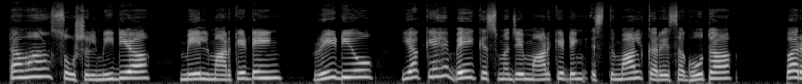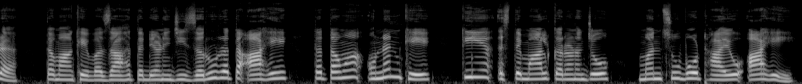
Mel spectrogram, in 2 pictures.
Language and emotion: Sindhi, neutral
